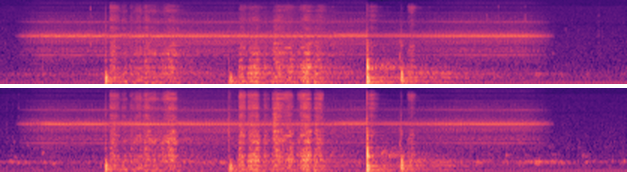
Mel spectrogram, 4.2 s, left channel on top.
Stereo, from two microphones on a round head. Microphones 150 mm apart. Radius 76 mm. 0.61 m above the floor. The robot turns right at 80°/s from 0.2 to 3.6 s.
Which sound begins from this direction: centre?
Writing, at 0.7 s.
